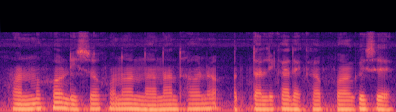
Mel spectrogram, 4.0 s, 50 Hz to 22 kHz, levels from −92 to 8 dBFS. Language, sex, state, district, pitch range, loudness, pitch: Assamese, male, Assam, Sonitpur, 125-140 Hz, -16 LUFS, 130 Hz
